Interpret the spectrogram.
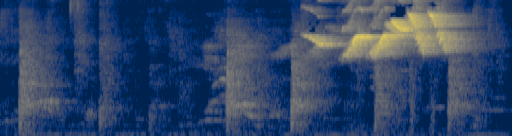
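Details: Caged yellow-bellied seedeater (papa-capim) from Aracaju, Sergipe, Brazil, singing the clean 'tui tui limpo' song style, offered as a tutor song for young birds; a high, buzzy, twittering burst lasting about a second and a half follows several dull knocks and clatter.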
